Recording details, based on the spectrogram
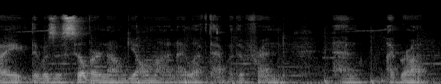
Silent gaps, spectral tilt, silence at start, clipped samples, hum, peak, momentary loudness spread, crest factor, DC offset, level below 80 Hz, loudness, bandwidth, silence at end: none; -3.5 dB/octave; 0 s; under 0.1%; none; -10 dBFS; 15 LU; 22 dB; under 0.1%; -48 dBFS; -31 LUFS; 12 kHz; 0 s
